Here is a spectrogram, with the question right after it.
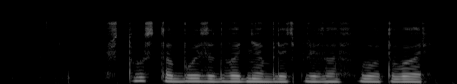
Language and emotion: Russian, sad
